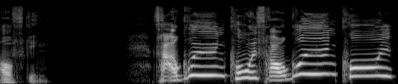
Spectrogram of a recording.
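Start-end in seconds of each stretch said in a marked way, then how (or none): 1.5-3.9 very high, slow, piping little voice; squeaky peep. A narrator's reading. Sams peeps up from under the table, very high. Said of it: "piepste es von da unten".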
